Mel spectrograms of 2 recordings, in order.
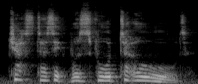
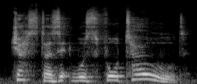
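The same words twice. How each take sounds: First: Navara's light try at a spooky seer, higher; a hint of Madame Eva's foretelling tone. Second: A lightly spooky fortune-teller line, higher. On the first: Navara copying the fortune-teller, lightly spooky. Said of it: "attempted to sound like Madame Eva". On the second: Acted. Gostomir showing Navara, a touch spooky. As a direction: intone it like a hint of a seer. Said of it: "Say it in a spooky way".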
